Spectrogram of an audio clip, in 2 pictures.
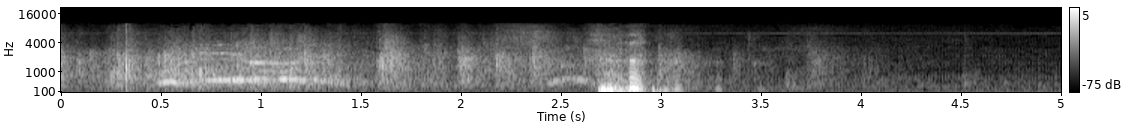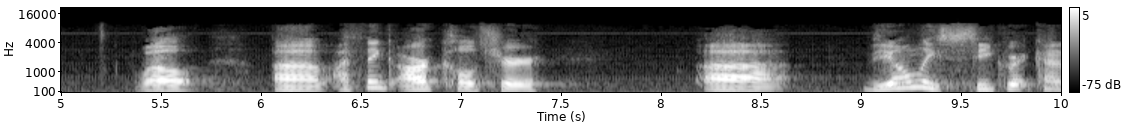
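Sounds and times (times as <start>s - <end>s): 
hand clapping applause: 0.0s - 4.0s
laughter: 2.5s - 3.6s
speech: 2.7s - 3.1s, 5.4s - 7.5s, 8.2s - 9.9s.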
